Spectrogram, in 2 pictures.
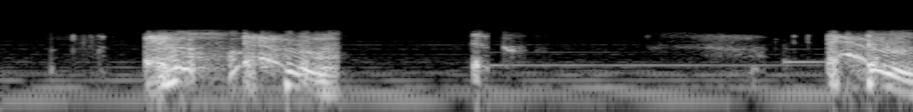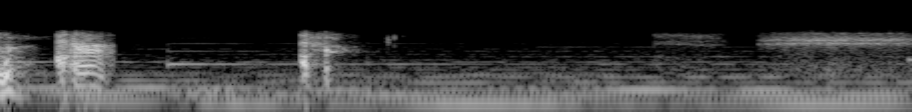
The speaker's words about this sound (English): And just cough for me. I know that sounds kind of weird, but just give me a cough. Yeah, and just let deafness come out now, and just cough again.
